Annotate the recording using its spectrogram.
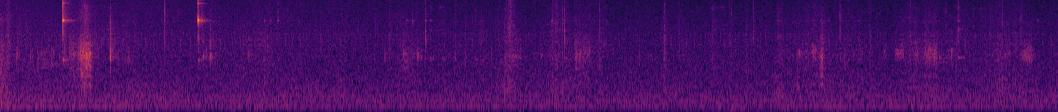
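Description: Faint handling sounds of a strand of pearl beads being wound around a wine glass stem: a few small clicks in the first two seconds, then soft rustles, over a low steady hum.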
